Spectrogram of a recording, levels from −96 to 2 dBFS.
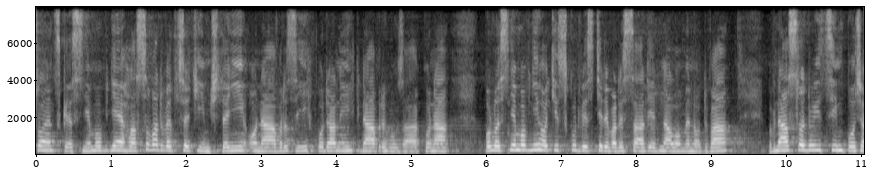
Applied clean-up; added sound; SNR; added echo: neural separator model SepFormer DNS4.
